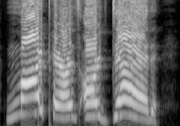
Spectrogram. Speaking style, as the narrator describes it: Harry bellowed

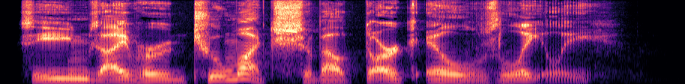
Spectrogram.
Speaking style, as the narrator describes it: the bounty hunter grumbled

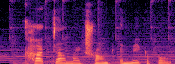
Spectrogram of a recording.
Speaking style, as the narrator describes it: said the tree

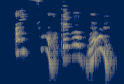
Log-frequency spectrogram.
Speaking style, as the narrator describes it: Aziraphale murmurs

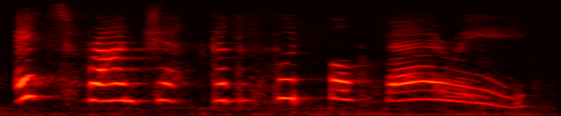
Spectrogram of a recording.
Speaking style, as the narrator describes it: Kirsty cried in delight

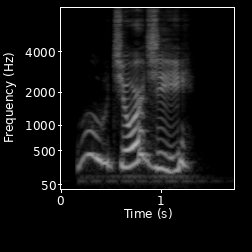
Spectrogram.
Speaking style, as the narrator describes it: she squealed

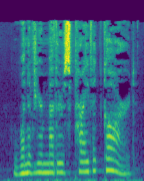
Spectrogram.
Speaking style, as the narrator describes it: murmured

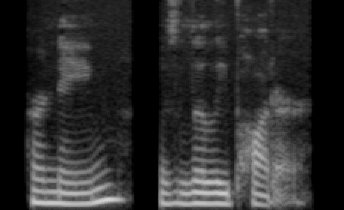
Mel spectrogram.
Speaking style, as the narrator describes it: Snape finally told me, his voice low and even

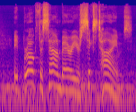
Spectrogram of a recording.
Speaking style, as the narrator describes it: yelled Hyde

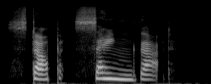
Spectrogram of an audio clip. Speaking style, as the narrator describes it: Ink hissed

